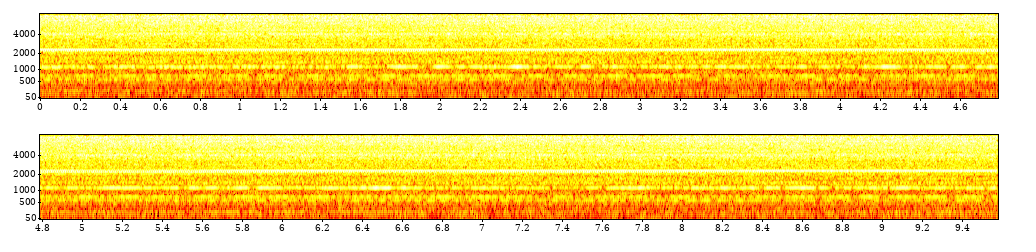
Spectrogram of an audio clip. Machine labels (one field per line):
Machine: pump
